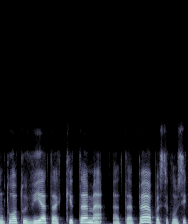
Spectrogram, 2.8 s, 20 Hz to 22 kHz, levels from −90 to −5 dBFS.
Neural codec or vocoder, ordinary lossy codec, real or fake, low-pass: none; Opus, 32 kbps; real; 7.2 kHz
